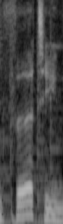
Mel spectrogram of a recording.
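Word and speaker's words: thirteen: stress Falls watch this in 13 the stress is on the second part te in 30 stress is is on the first part thir practice with me 14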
